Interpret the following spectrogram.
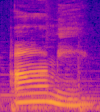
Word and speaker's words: ami: words in this book Ami friend in French you say it like this ah me Belle beautiful in French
